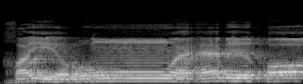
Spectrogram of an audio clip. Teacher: അബ്ഖാ അബ് എന്നതിലെ ബാഇന്റെ സുക്കൂൻ ഖൽഖല സൂറ നൽകി ശബ്ദം ഹറക്കത്ത് പോലെ വ്യക്തമാക്കി ഉച്ചരിക്കണം.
